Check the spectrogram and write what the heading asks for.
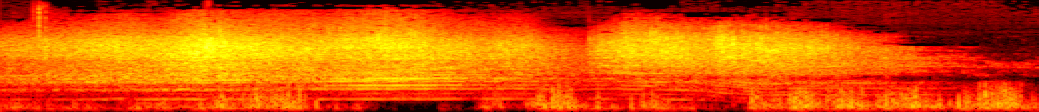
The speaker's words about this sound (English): as motorcycles go by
